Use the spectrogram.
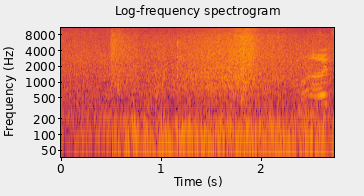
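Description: Wind roars and waves wash steadily around a sailboat on the open Atlantic on a blustery evening, loud and constant, with gusts buffeting the microphone and the hiss of surf throughout.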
